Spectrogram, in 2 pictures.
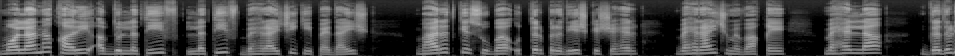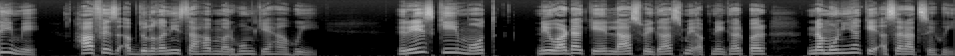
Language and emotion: Urdu, neutral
